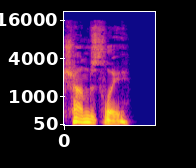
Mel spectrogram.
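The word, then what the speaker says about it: Cholmondeley: Her last name, which is spelled in a quite complicated way, is pronounced Chumsley.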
